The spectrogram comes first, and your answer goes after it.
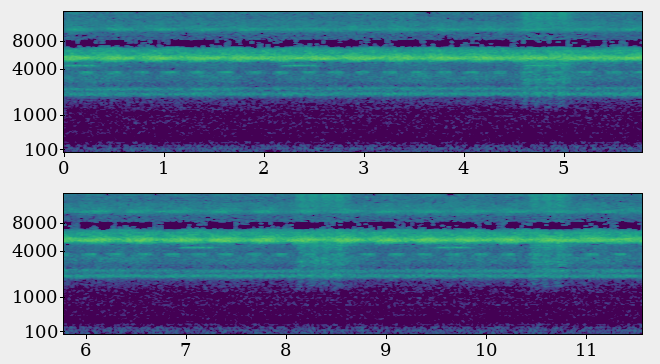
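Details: Crickets in a steady, dense chorus: continuous high-pitched trilling bands layered together, with occasional brief louder pulses rising above the drone every few seconds, and a low background rumble.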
